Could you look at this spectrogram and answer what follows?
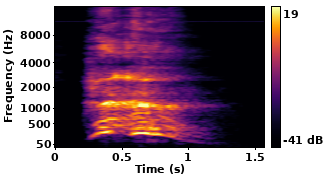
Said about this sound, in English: Hold on one second, folks. I gotta clear, let me clear my throat.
